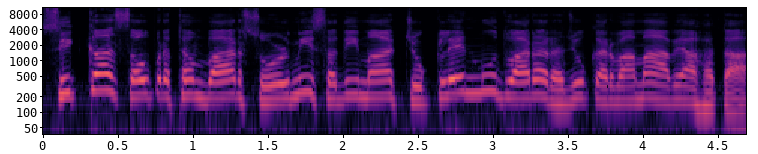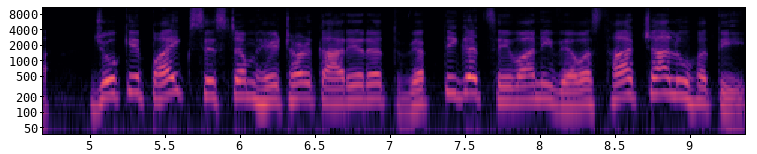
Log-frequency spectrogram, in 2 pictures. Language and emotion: Gujarati, neutral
